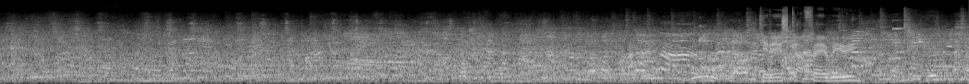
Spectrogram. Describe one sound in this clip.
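A crowd of men and women chatters all around indoors.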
